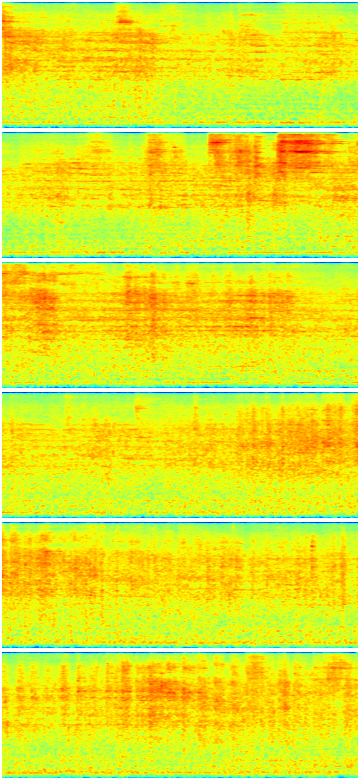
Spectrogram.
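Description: A double-stack intermodal freight train's container well cars rolling past, a steady loud rumble of steel wheels on rail.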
